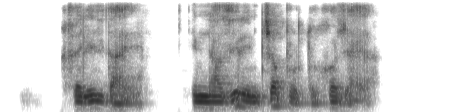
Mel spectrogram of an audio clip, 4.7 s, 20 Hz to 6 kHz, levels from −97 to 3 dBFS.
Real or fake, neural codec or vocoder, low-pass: fake; codec, 44.1 kHz, 7.8 kbps, DAC; 5.4 kHz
